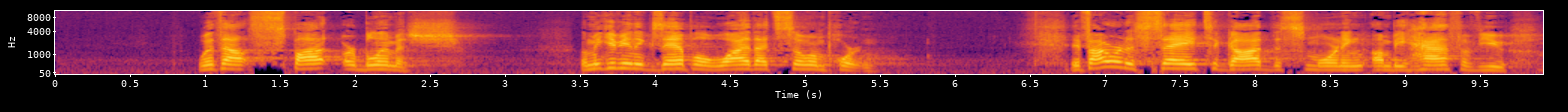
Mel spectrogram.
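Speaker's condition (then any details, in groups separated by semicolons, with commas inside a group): No condition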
